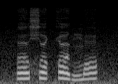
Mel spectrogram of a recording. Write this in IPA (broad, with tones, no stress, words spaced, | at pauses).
ɤ˦˥χʷɤ˦˥qʷɯ˦˨ŋ͡mɔ˦˥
